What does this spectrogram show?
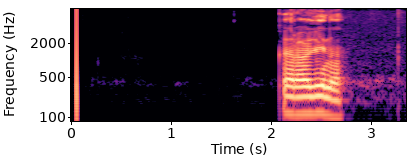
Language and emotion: Russian, neutral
